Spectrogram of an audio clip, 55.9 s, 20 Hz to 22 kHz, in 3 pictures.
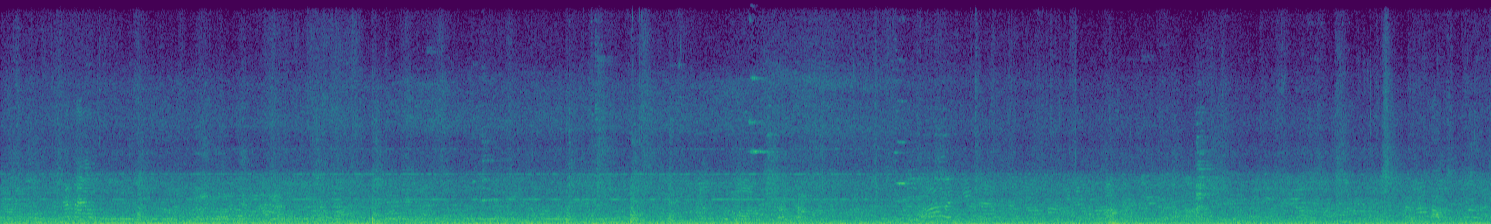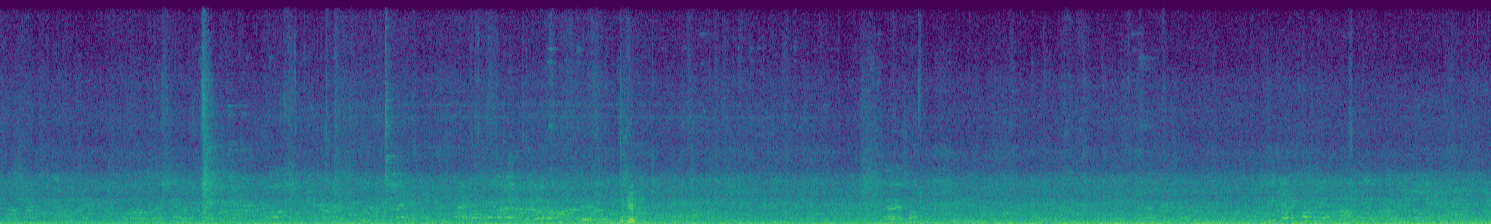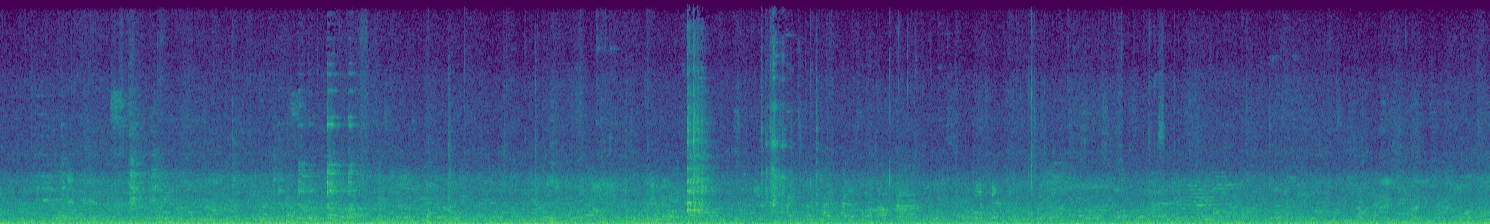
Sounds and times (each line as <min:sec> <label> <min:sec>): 0:00.0 Air conditioning noise 0:55.9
